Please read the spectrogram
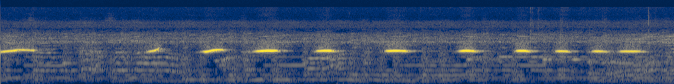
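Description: A series of short, high whistled notes, each sliding up and then held briefly. They come about twice a second and quicken toward the end, over background music.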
